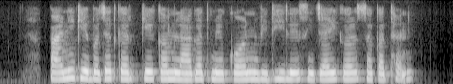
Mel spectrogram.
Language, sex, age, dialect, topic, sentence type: Chhattisgarhi, female, 18-24, Northern/Bhandar, agriculture, question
